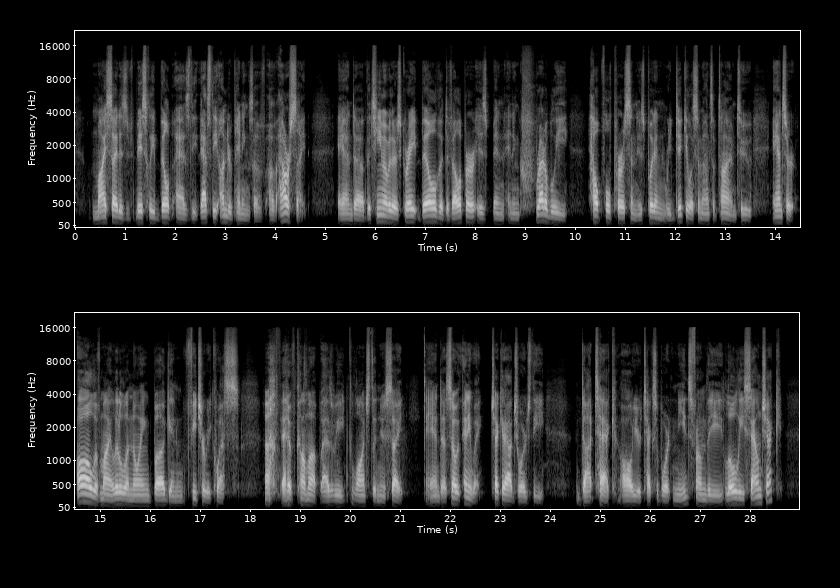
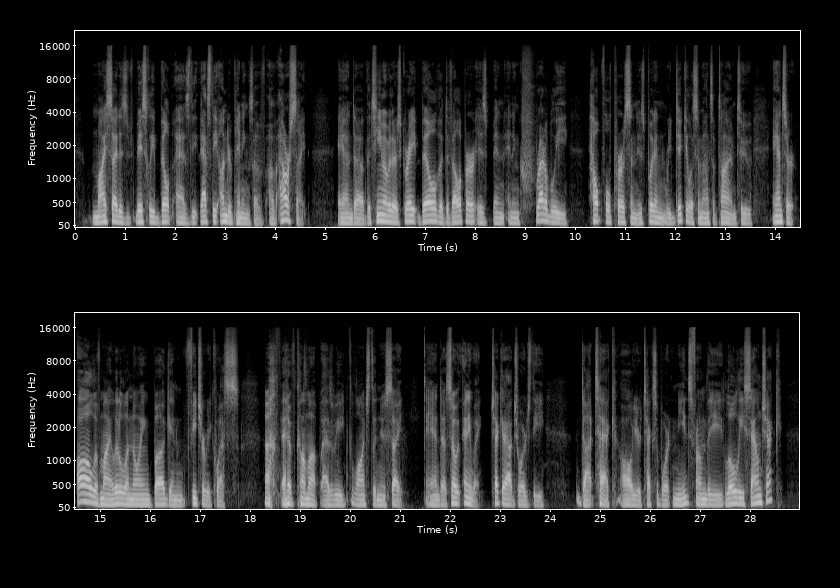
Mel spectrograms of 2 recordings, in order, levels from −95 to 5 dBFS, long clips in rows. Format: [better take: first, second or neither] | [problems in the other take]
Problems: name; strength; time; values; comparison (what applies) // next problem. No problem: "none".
second | thin; very; fading below 400 Hz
